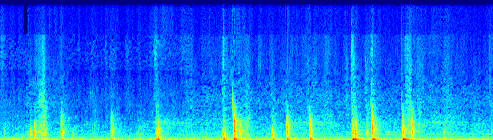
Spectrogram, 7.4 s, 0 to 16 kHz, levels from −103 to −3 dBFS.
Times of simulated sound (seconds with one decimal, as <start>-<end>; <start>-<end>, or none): 0.0-1.2; 5.6-7.4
